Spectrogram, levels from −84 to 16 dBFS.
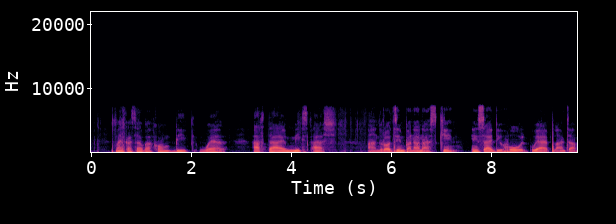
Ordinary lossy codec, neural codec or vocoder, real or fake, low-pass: none; codec, 16 kHz, 4 kbps, FunCodec, trained on LibriTTS, 50 frames a second; fake; 7.2 kHz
